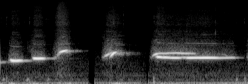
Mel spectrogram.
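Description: A group whistles a bright tune together while marching: a few short rising notes, a brief pause, then a long held note, clear with no talking.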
